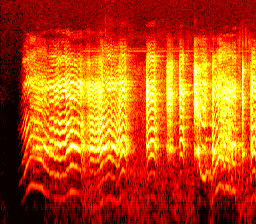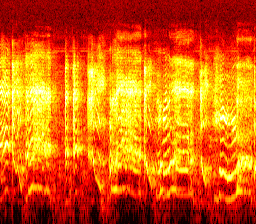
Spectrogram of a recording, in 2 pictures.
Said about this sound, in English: Now, look, we're in a hospital room, she's uh, sticky and she's baby and all that stuff, and she's in the middle of crying.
